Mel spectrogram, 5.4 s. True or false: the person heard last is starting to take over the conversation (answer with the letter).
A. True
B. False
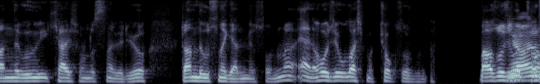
A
